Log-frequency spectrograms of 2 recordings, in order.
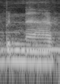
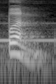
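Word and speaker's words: běn: Nah, kita akan membahas bagaimana membaca pinyin dengan benar, ya. Nah, pinyin B E N itu bukan dibacanya ben ya, tapi pen p e ya.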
